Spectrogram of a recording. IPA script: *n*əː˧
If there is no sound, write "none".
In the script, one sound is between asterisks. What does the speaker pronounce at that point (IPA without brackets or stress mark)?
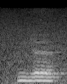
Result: ɲ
